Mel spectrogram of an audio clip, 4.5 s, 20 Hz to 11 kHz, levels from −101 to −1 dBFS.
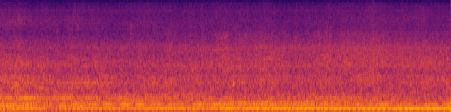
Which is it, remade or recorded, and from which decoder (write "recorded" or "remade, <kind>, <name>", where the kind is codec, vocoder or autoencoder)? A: recorded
